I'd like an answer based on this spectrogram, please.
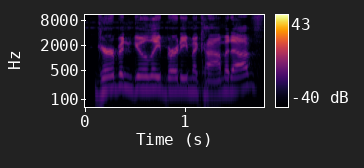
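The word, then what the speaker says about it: Gurbanguly Berdimuhamedov: Gurbanguly Birdie Makamedov.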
